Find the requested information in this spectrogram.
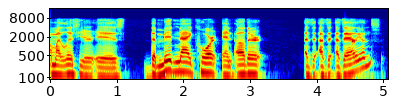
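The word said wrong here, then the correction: aislings: I'll be honest, I had no idea how to pronounce this one at first. – Yes. – It's Irish, so it's The Midnight Court and Other Ashlins. So again, I would never have thought it was Ashlins, but yeah, it's Ashlins, that final word.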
